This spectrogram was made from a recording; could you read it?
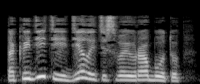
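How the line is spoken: Barked command. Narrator (Russian): гаркнула Инесса

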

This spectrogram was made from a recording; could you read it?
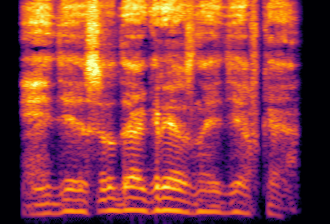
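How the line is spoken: Nasty hiss. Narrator (Russian): зашипел шрамированный мерзко

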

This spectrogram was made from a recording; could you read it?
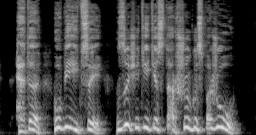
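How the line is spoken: Yelled. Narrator (Russian): заорал управляющий Джан

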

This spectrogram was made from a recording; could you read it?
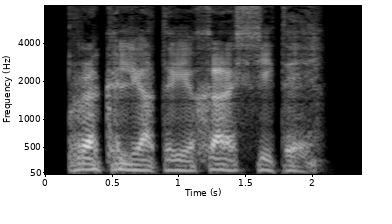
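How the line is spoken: Growled. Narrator (Russian): прорычал один из лидеров ордена

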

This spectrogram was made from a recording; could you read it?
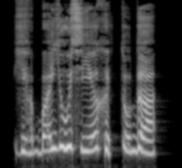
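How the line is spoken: Sobbing. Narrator (Russian): прорыдала я

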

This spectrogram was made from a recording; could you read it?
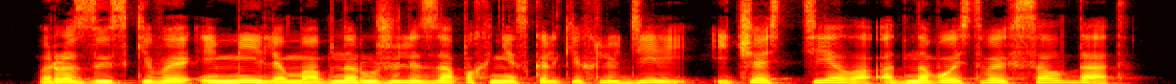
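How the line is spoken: Growled. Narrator (Russian): прорычал Тарион

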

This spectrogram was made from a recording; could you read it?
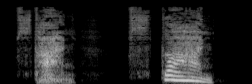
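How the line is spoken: Frightened whisper. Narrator (Russian): говорил он испуганным шепотом

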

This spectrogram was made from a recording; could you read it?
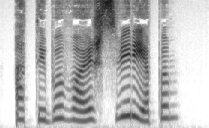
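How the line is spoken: Impressed giggle. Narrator (Russian): хихикнула я, впечатлившись тоном короля

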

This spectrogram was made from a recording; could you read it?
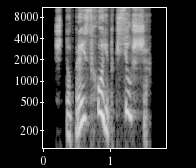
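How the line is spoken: Whisper right into ear. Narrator (Russian): прошептала в самое ухо

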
